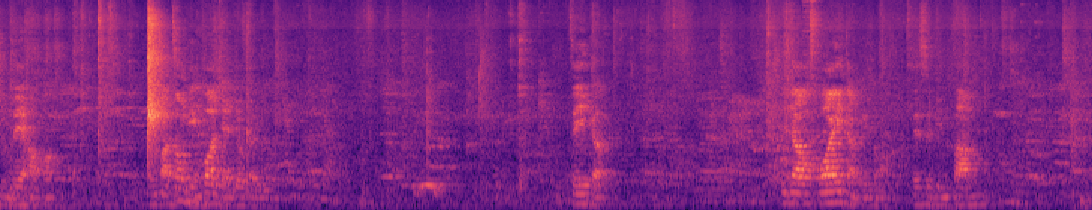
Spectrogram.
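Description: A man lectures calmly, close by in a room.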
